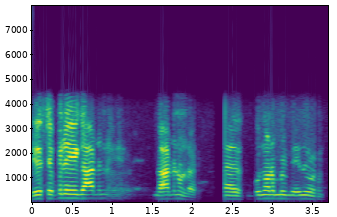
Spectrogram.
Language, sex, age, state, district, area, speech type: Malayalam, male, 45-60, Kerala, Kottayam, rural, conversation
